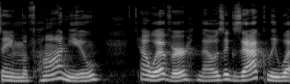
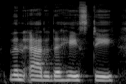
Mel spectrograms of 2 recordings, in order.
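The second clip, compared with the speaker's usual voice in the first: ordinary delivery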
